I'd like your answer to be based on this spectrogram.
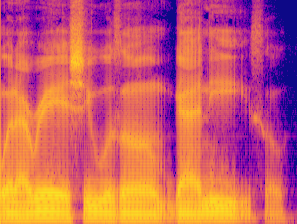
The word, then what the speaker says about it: Guyanese: Guyanese.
